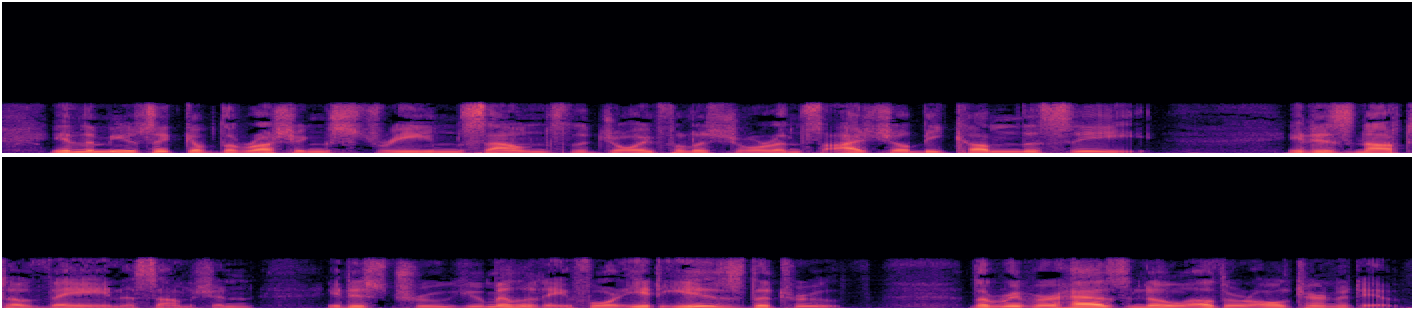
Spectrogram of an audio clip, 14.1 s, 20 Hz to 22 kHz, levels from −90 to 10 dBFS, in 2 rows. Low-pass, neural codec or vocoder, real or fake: 7.2 kHz; none; real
